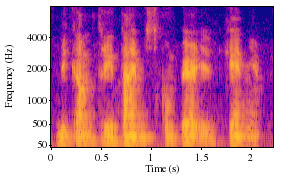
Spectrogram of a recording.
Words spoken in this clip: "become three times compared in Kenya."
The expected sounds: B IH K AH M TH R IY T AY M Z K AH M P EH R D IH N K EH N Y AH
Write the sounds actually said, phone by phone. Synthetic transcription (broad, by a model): B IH K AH M T R IY T AY M S K AH M P EH R D IH N K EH N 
